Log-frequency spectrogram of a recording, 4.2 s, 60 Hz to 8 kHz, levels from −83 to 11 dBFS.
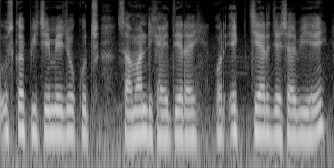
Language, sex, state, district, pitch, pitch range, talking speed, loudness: Hindi, male, Arunachal Pradesh, Longding, 160 Hz, 150-165 Hz, 230 wpm, -14 LUFS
